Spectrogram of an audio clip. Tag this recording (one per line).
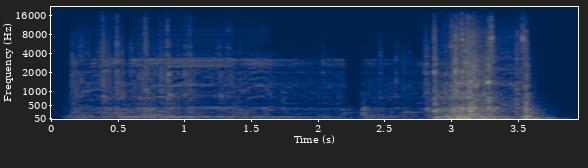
cassette
eject
recorder
tape
video
videocassette
videorecorder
